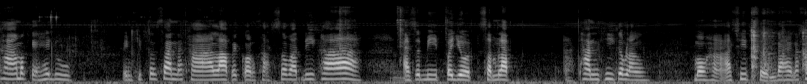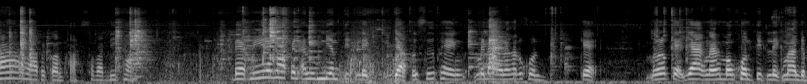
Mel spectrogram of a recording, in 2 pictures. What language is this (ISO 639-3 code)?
tha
